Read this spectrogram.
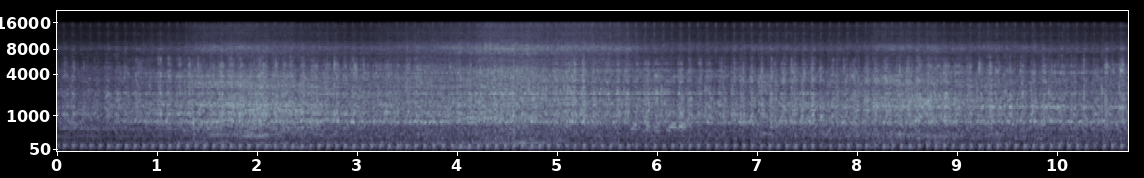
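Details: Suzuki Nex scooter engine running with a rough, uneven knocking rattle ("klotok") from the CVT, caused by a worn driven-pulley bearing, which was replaced.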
